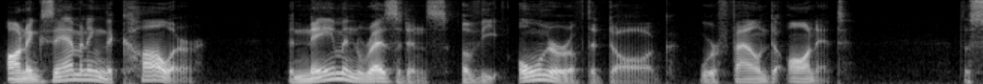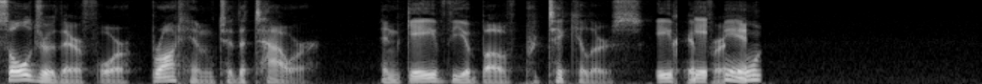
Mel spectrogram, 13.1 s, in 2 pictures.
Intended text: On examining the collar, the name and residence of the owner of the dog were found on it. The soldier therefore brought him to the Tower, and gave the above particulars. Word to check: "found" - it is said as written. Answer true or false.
true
